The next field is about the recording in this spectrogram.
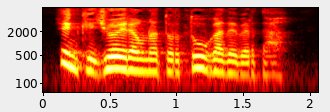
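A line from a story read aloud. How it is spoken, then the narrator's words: Deep sighing speech. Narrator (Spanish): dijo por fin la falsa tortuga con un profundo suspiro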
